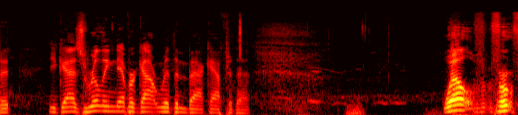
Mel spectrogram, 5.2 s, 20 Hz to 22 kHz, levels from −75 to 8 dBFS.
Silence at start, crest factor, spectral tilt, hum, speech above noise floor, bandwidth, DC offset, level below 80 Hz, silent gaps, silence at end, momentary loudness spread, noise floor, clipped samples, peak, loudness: 0 s; 22 dB; -5 dB/octave; none; 34 dB; 14 kHz; under 0.1%; -52 dBFS; none; 0 s; 25 LU; -55 dBFS; under 0.1%; 0 dBFS; -21 LUFS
